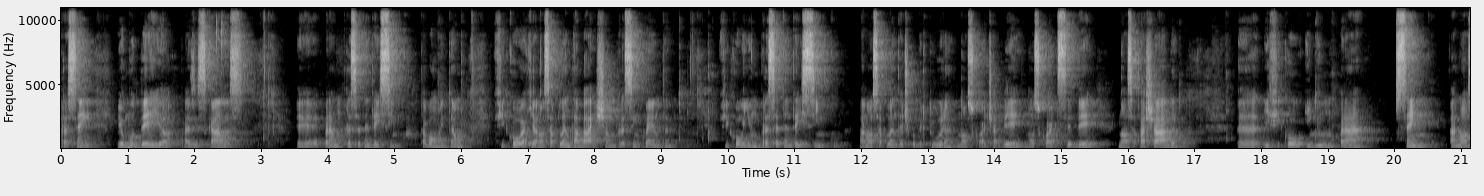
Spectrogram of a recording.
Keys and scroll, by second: 5.2 Escape.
